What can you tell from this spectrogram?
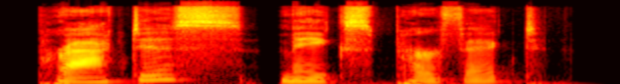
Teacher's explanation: The S sound as the end of practice connects to the M of makes, and the S of makes connects to the P of perfect.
